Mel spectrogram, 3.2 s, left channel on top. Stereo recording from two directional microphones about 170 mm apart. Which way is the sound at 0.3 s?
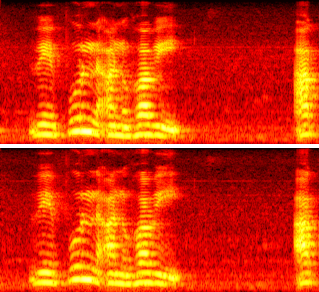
20° right (ahead or behind).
